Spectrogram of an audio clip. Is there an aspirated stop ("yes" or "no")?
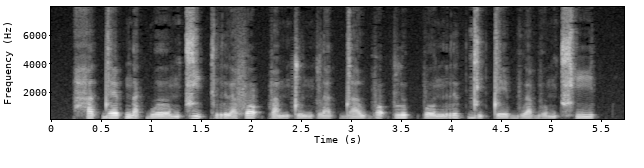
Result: yes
